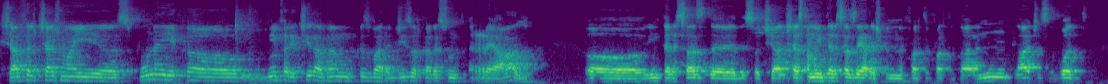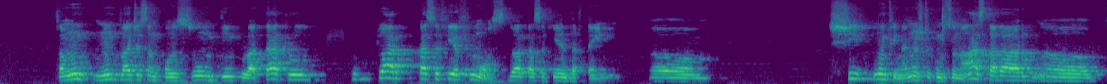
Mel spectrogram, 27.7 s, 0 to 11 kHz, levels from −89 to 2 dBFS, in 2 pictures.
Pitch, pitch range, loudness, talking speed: 150 Hz, 130-195 Hz, -24 LUFS, 140 wpm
